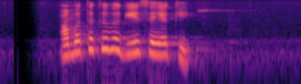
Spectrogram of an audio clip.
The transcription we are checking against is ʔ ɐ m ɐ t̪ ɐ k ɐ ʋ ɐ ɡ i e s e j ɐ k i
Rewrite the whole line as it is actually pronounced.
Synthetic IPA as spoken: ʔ ɐ m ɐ t̪ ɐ k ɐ ʋ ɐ ɡ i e s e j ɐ k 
